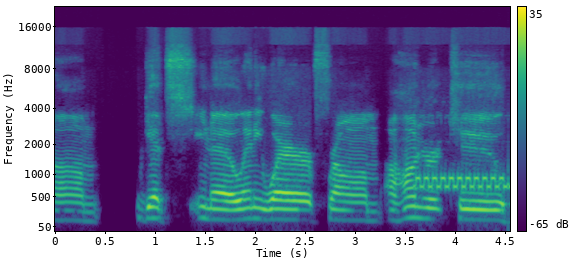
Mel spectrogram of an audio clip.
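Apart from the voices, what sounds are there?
telephone ringing with an incoming call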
